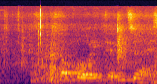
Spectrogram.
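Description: Speech: a woman's voice talking through a microphone in a room.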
